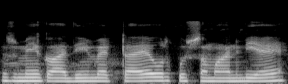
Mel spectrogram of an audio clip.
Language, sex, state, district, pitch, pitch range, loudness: Hindi, male, Uttar Pradesh, Shamli, 155 Hz, 150-160 Hz, -13 LUFS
